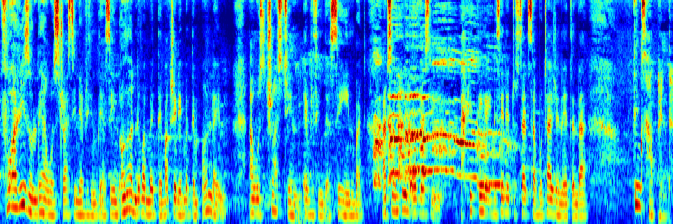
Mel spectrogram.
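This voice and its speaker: A woman with a very deep, low pitch talks at a fairly quick pace with ordinary pitch variation. Audible room echo and noticeable background noise surround her voice. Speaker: therapist and content creator. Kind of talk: casual storytelling monologue.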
